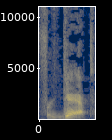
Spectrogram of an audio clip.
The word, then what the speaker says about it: forget: consoante vogal consoante admitting Forget mesmo caso Forget a sílaba tônica é o get então ele se comporta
